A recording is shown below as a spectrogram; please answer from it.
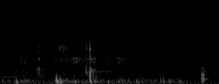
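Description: A few faint, irregular knocks and thumps from people moving at a stage lectern: footsteps and bumps of handling near the microphone.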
